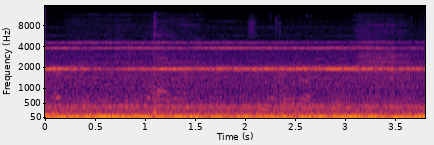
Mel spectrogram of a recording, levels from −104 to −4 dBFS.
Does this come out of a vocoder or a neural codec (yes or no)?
no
